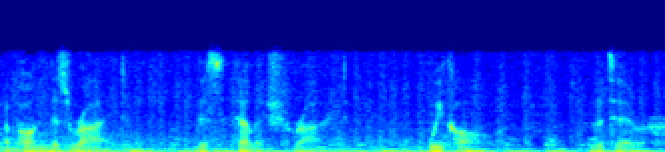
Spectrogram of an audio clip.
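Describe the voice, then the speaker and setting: A man playing an ominous train conductor, narrating in a measured, theatrical old-time radio horror style. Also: a bass voice, steady tone, heavy background noise. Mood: menacing. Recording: dull lo-fi sound under music.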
